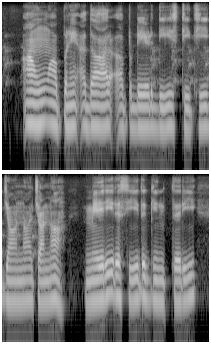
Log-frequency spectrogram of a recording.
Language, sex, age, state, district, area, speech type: Dogri, male, 18-30, Jammu and Kashmir, Kathua, rural, read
